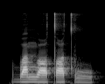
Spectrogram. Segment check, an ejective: present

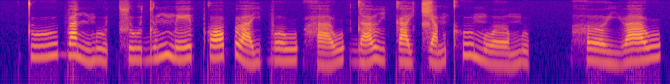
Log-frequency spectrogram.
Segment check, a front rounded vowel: absent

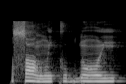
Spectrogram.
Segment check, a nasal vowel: present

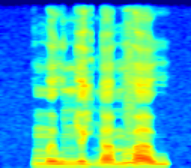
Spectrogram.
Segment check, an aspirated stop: absent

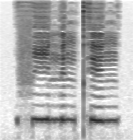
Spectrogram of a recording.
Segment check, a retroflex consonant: absent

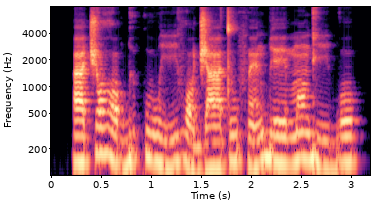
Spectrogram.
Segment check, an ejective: absent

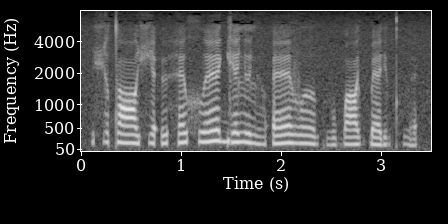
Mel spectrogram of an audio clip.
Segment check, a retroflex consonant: absent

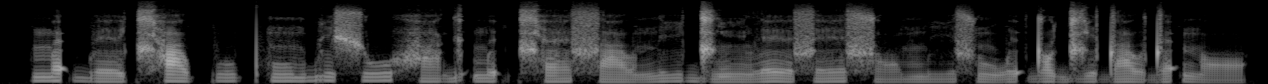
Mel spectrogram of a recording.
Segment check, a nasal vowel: present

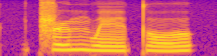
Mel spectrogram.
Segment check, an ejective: absent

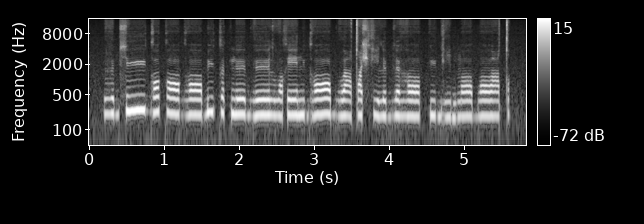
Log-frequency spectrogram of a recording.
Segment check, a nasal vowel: absent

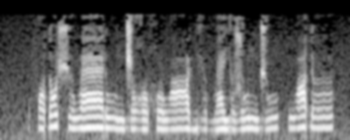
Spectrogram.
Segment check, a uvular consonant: present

